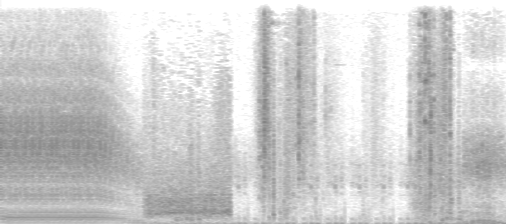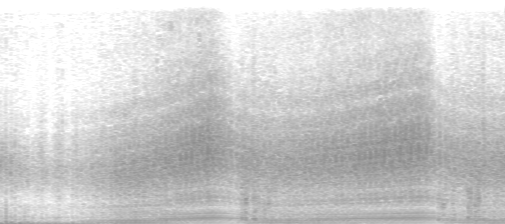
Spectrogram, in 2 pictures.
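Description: A dune buggy engine revs as it drives.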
